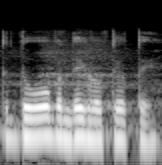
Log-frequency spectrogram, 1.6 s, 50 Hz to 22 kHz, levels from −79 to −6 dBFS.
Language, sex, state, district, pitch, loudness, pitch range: Punjabi, male, Karnataka, Bangalore, 135 Hz, -13 LUFS, 125-140 Hz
